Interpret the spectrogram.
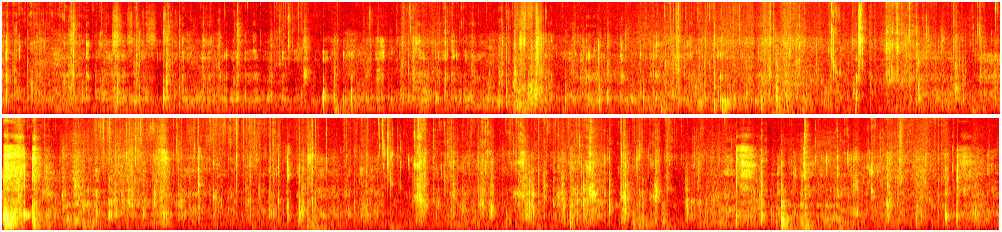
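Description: Close-miked chewing and crunching of fried food (breaded fish, chicken strips, fries), many small sharp crackles and mouth sounds with no words, and one louder sharp sound about halfway through.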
